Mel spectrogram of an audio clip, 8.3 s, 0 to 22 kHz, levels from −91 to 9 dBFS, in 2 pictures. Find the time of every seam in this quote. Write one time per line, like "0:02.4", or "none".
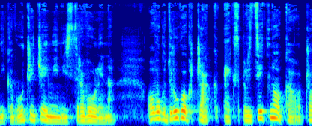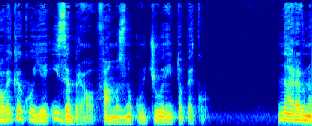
none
